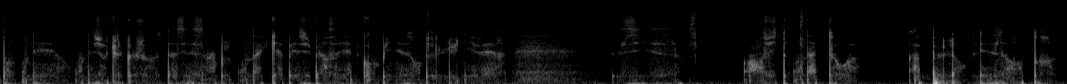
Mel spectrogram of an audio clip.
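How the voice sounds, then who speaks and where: A man in his twenties, an ASMR video creator and host, speaks entirely in a breathy, voiceless whisper while commenting on a card unboxing. His delivery is hushed, and he often repeats phrases slowly. A handheld stereo recorder is held close to capture him.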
